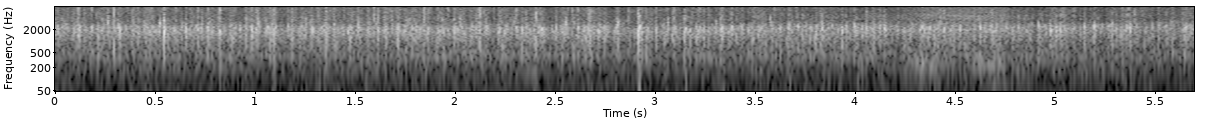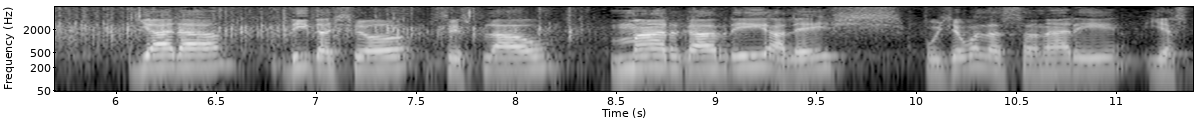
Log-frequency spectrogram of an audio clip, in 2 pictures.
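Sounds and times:
audience applause: 0.0s - 8.4s
speech: 6.1s - 11.3s.

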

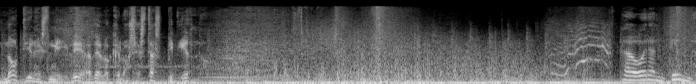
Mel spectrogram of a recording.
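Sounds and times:
speech: 0.1s - 2.6s, 6.2s - 6.9s
explosions in a film: 2.1s - 5.9s.

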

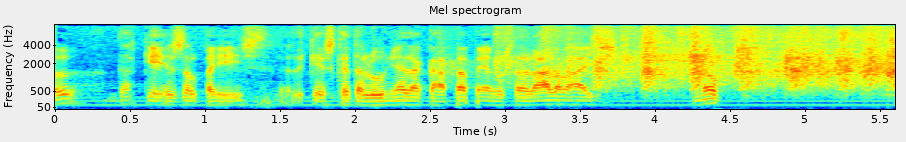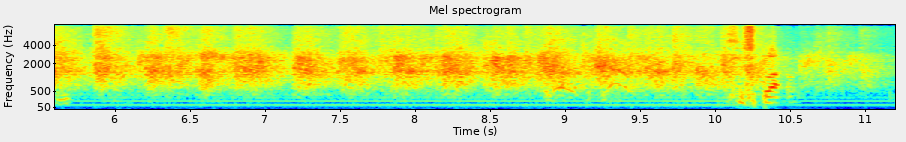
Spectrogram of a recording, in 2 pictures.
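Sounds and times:
speech: 0.0s - 4.8s, 10.2s - 10.7s
applause in parliamentary plenary session: 2.5s - 11.1s.

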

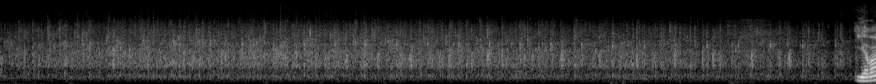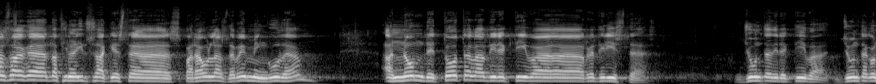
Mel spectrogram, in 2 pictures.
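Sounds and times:
audience applause: 0.0s - 9.3s
speech: 8.6s - 12.0s, 12.6s - 15.4s, 16.1s - 17.5s.

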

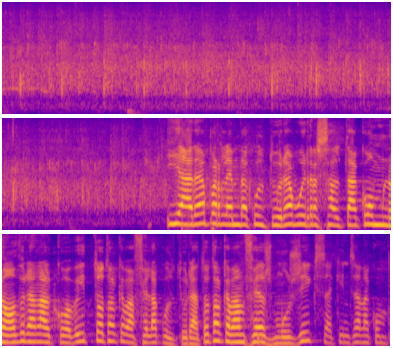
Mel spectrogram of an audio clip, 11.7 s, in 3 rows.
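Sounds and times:
audience applause: 0.0s - 6.3s
speech: 5.5s - 11.6s.

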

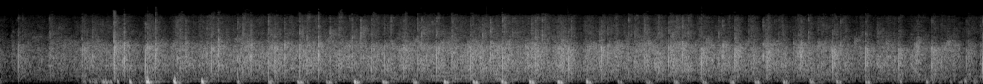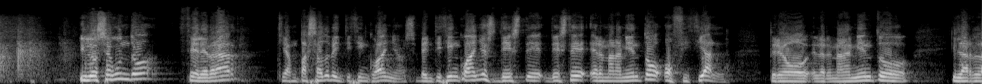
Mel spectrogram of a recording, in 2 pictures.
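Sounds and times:
audience applause: 0.0s - 10.6s
speech: 10.6s - 19.6s.

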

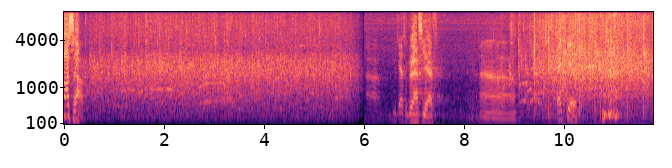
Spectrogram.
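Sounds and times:
standing ovation applause from audience: 0.0s - 6.4s, 8.1s - 11.7s
speech: 0.1s - 0.5s, 6.6s - 7.6s, 8.3s - 9.2s, 9.8s - 11.1s
laughter: 8.1s - 11.7s.

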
